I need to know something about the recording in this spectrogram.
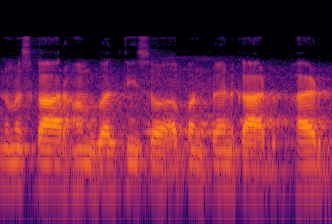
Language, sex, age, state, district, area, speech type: Maithili, male, 45-60, Bihar, Madhubani, rural, read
